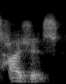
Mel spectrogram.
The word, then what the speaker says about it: Hayes: paraguay named for him which they pronounce hajis instead of haze but uh that's my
